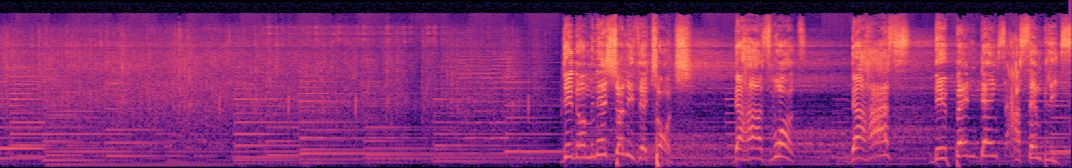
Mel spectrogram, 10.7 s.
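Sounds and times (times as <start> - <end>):
audience clapping hands: 0.0 - 5.5
speech: 5.7 - 10.7.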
